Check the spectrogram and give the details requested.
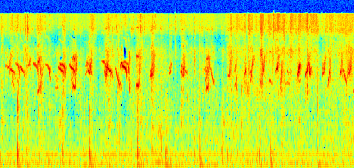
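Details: Incubator-hatched chicks on their second day, Sultan, Golden Sebright, Cochin and booted breeds, chirp in a busy chorus of sharp high peeps, bunched in quick runs, with soft tapping and pecking sounds and a low electrical hum behind.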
